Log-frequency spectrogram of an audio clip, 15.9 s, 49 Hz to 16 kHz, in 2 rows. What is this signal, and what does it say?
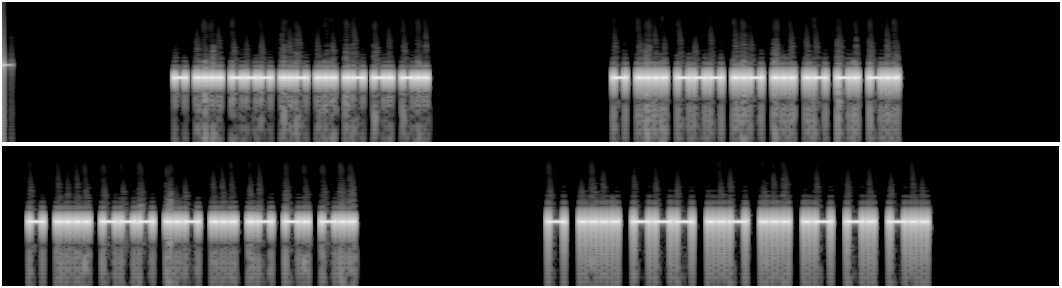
Morse code, heard as a keyed tone, about 36 wpm, 700 Hz. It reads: THOUSAND THOUSAND THOUSAND THOUSAND
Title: Speed-Racing Top 500 Words 30wpm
